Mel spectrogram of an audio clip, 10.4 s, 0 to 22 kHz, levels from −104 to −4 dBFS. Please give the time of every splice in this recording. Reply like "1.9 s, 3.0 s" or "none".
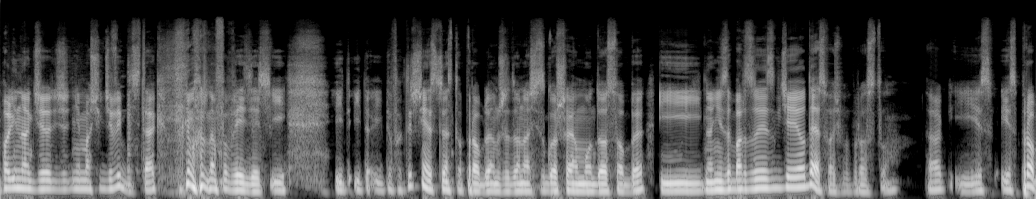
6.5 s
